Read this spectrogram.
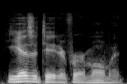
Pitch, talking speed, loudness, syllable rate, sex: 105 Hz, 235 wpm, -17 LUFS, 7.7 syllables/s, male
